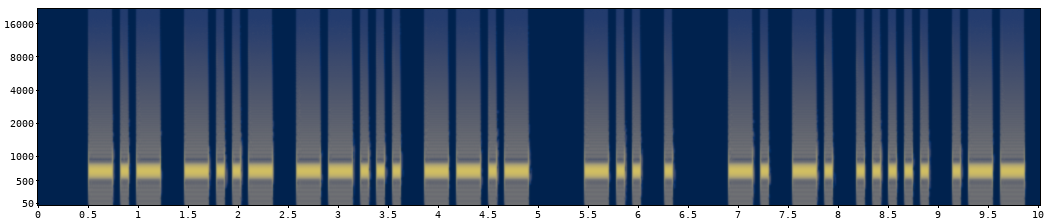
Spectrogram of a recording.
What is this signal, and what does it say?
Morse code, heard as a keyed tone, about 16 wpm, 700 Hz. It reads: KX7Q DE NN5W
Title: USA Callsign DE Callsign - 4 Characters - 15wpm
